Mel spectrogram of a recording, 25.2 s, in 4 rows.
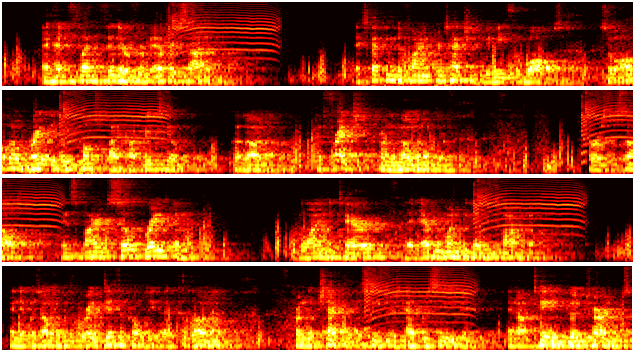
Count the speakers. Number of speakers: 1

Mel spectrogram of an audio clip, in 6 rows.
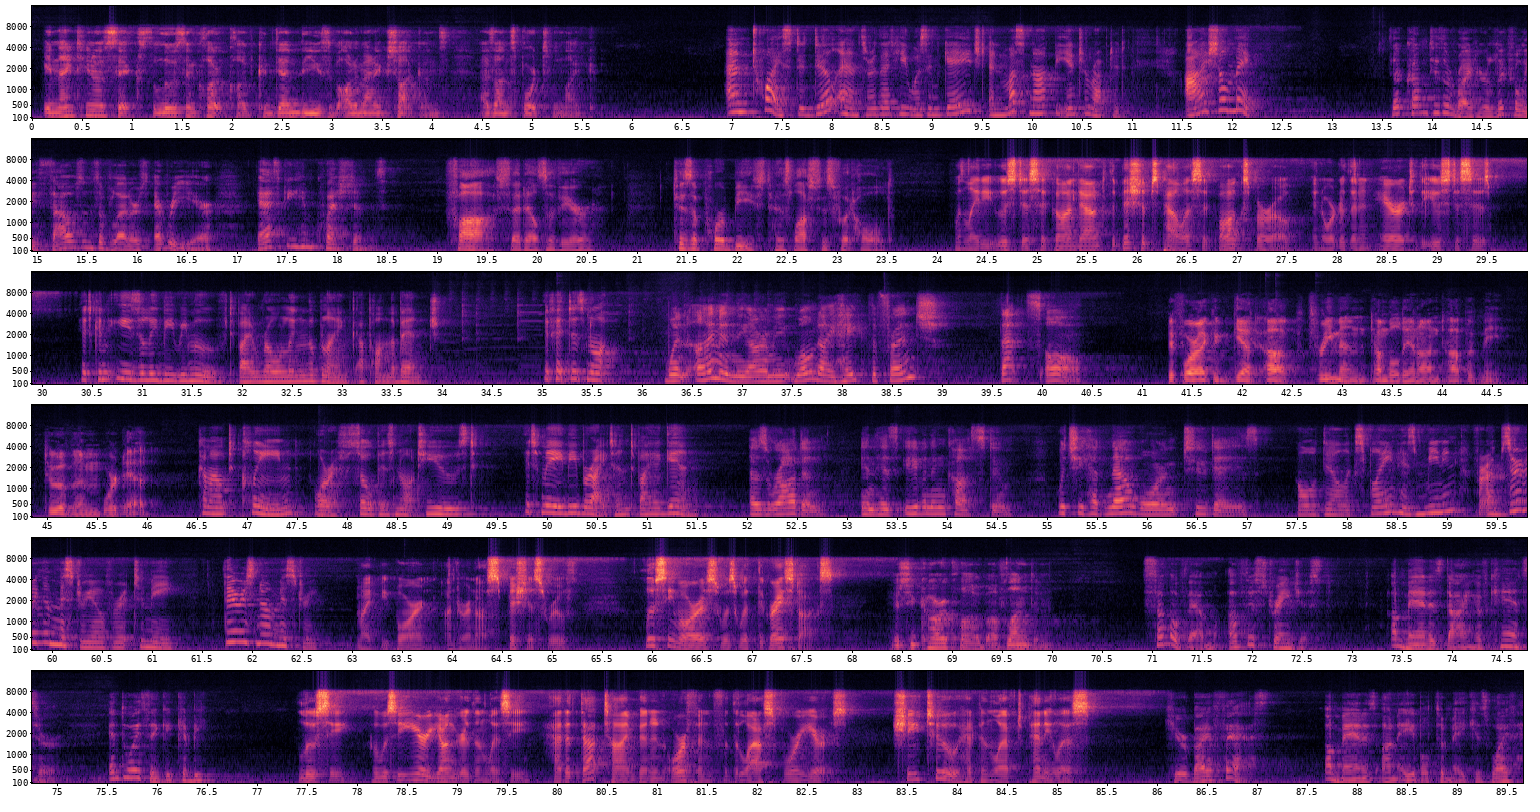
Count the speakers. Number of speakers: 8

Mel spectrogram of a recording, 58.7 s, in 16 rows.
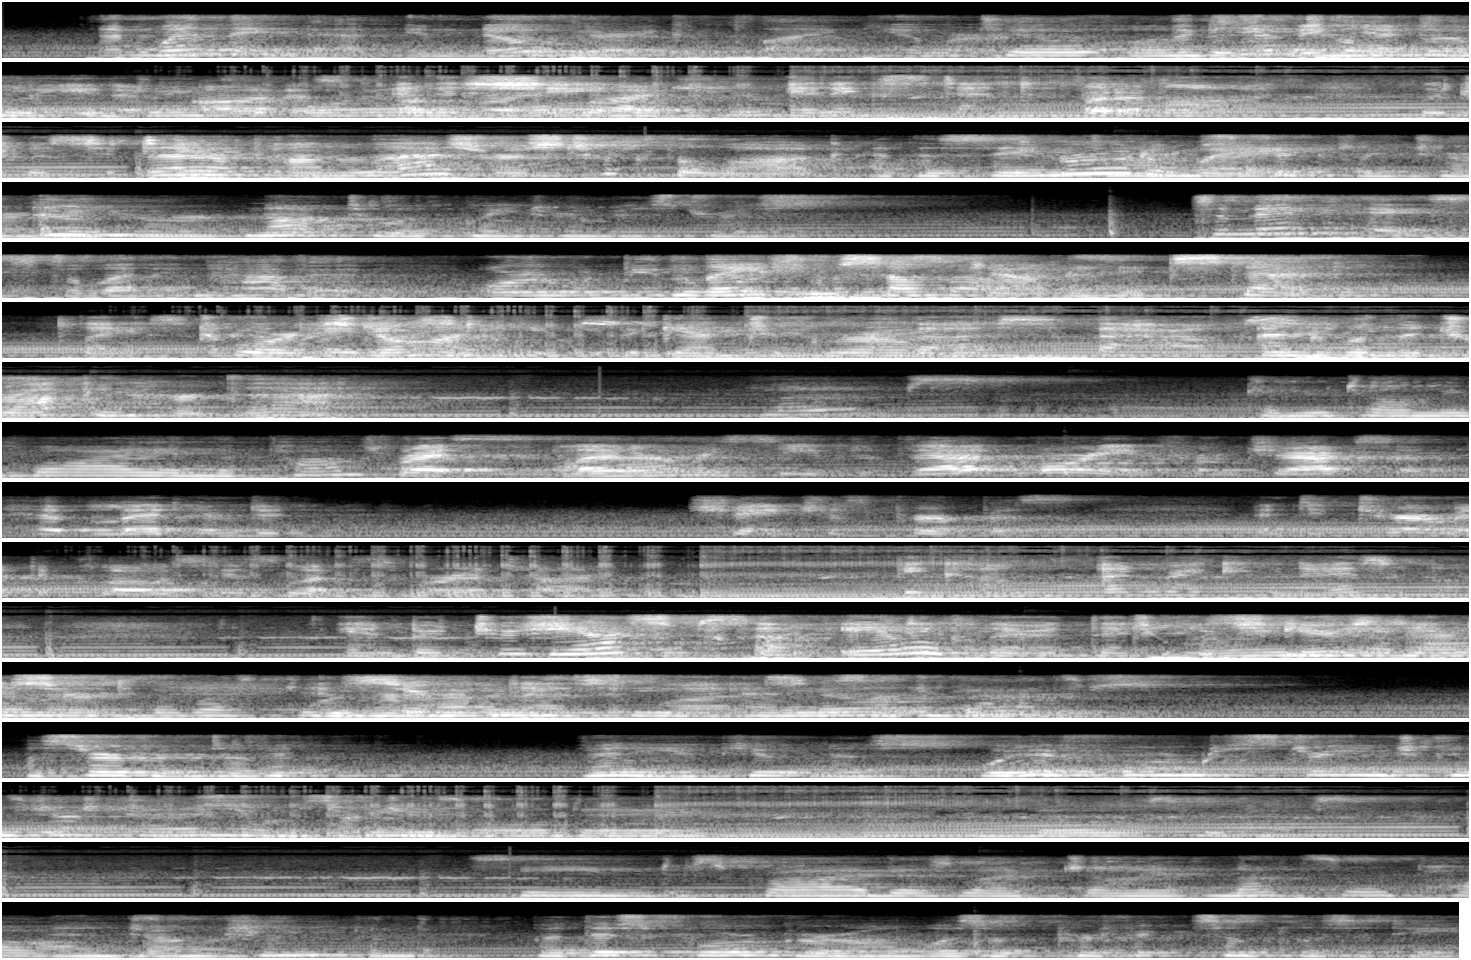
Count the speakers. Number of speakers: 6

